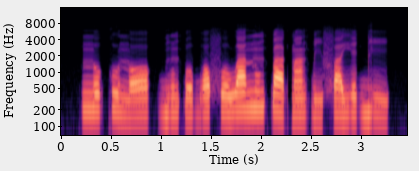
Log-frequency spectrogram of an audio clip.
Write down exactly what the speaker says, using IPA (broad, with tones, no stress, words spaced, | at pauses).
no˦ku˦˨nɔ˨˦ | bũ˨k͡po˨bɔ˨˦fo˧ wa˦nũ˦ k͡pa˦˨k͡pã˧k͡pi˨fa˧ je˦ɡ͡bi˦˨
